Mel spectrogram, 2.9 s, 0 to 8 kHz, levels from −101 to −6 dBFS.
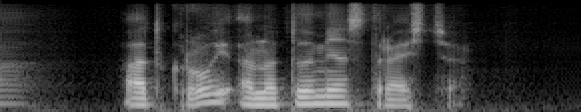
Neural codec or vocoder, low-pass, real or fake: codec, 16 kHz, about 1 kbps, DyCAST, with the encoder's durations; 7.2 kHz; fake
